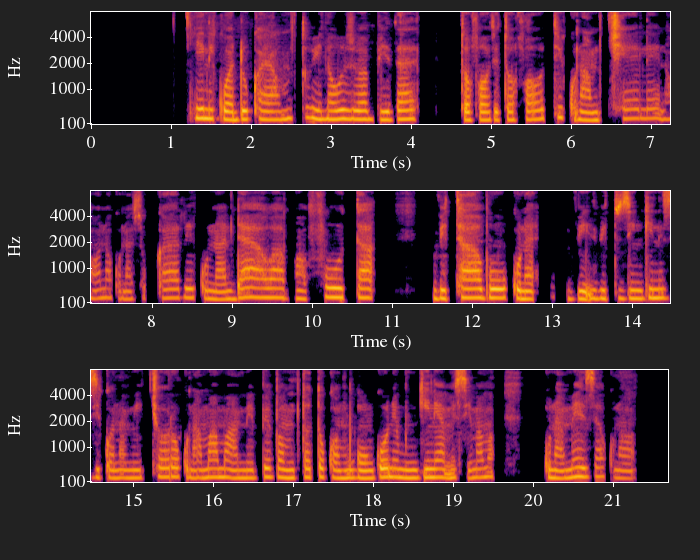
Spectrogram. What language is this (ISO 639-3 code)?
swa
